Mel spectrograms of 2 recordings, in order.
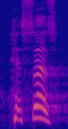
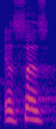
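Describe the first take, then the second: No difference in how they are said.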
